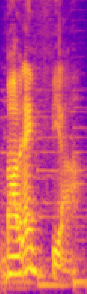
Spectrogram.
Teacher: il suono della C in questa parola è lo stesso suono del TH sordo, quindi come in think, identico.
